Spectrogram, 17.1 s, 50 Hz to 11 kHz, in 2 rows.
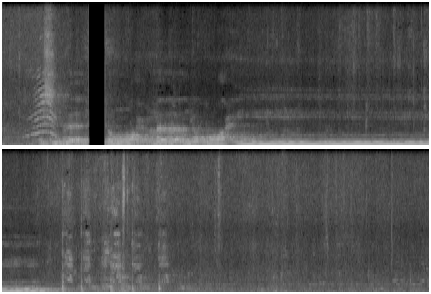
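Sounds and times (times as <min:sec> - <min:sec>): man chanting into a microphone: 0:01.0 - 0:09.7.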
